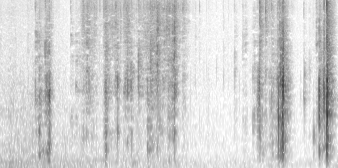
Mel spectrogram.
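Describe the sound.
Cutting open a package wrapped in bubble wrap: faint, uneven bursts of crinkling, scraping and tearing that come in a few short runs separated by brief pauses.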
